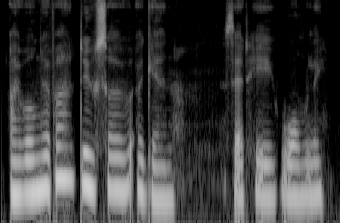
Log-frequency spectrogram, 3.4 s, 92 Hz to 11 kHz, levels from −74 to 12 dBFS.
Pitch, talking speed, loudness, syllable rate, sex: 180 Hz, 160 wpm, -16 LUFS, 4.6 syllables/s, female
